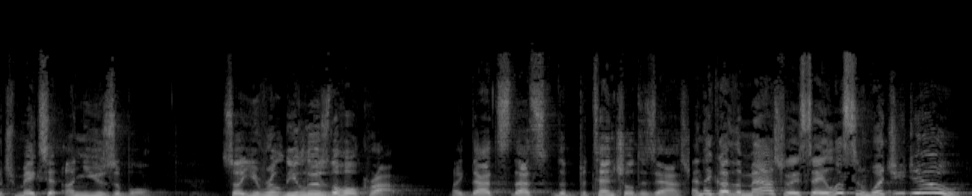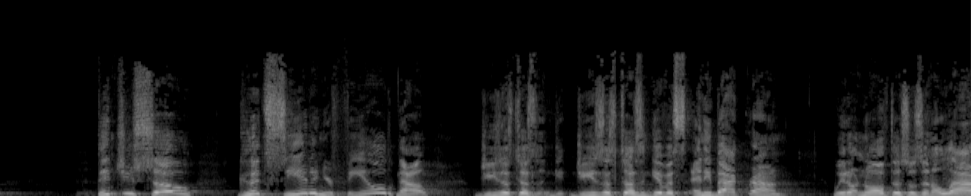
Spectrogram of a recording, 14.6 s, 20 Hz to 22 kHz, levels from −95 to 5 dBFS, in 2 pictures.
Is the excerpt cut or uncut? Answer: cut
